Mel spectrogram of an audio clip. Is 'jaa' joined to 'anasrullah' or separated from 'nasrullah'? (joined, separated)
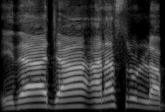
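joined. The vowel runs straight into one word 'anasrullah'. It means 'I am helping'. The speaker calls it wrong. "Maximum ইমাম সাহেবরা আনাসরুল্লাহ আনাসরুল্লাহ"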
